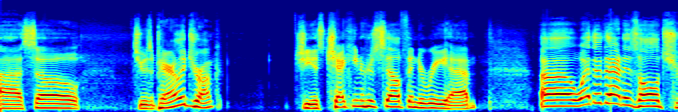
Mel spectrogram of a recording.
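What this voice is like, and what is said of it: Usual voice. Nothing is said of it.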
